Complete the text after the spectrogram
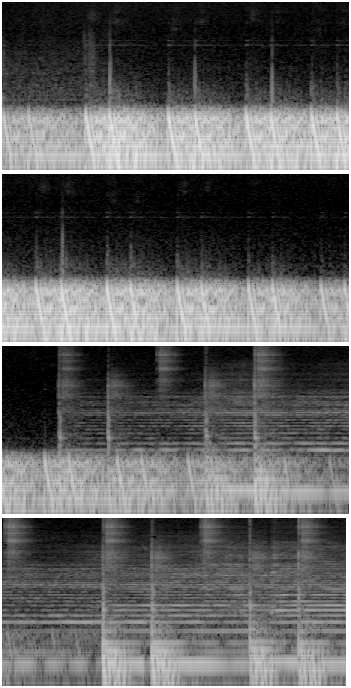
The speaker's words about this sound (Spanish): ¡Aquí es el latido de su implacable corazón!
